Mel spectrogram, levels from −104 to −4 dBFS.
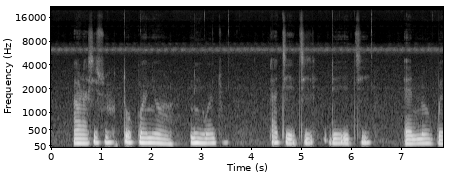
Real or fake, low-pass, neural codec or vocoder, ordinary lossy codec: real; 19.8 kHz; none; none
